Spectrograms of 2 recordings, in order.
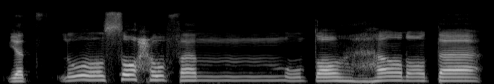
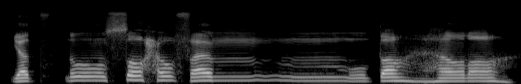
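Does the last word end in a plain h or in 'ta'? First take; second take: ta; h. First: The last word ends with a 'ta' syllable. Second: The last word ends with a short h sound. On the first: The speaker calls it wrong. "bukan yatlu suhufan mutahharata. Nah, salah ya" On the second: The speaker calls it right. "ya gitu. Jadi hak hak biasa, tidak dipanjangkan"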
